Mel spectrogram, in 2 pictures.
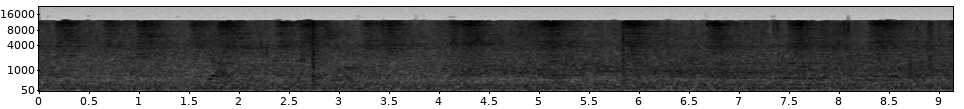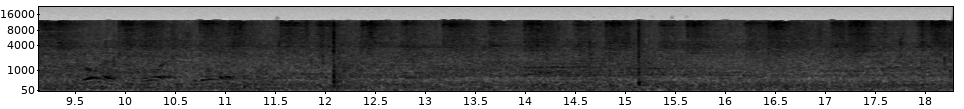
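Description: Cardboard sheets scrape and thud against the machine.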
